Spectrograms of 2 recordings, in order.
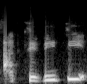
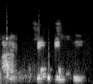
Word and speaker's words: activity: We say activity or activity. It's just the American accent.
